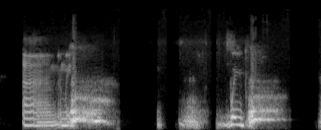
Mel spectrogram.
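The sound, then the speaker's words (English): A male dog barks and yelps in a run of loud bursts, apparently at rabbits in New Zealand: a long drawn-out howling bark, then several short sharp barks with brief pauses between them. “I'm just going to wait for him to stop barking again.”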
